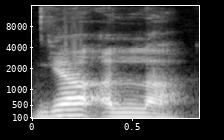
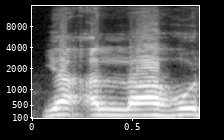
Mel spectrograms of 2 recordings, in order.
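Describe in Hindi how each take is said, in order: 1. इस शब्द का अंत बिना किसी स्वर के 'h' पर होता है। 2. इस शब्द के अंत में एक अतिरिक्त 'u' स्वर जुड़ता है। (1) "सख्त करना है, ऊपर पेश नहीं लगाना" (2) "या अल्लाहो नहीं पढ़ना आपने"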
